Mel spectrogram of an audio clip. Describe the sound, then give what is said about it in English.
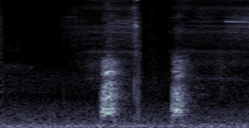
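Two short, sharp barks or yips about half a second apart from anxious dogs, over a steady low background rumble, with no one talking. “I know the dogs were anxious.”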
